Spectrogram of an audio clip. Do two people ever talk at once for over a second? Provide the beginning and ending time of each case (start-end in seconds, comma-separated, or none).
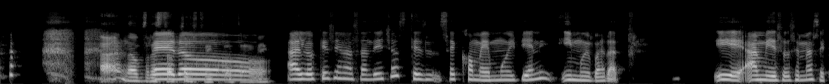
1.5-2.7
